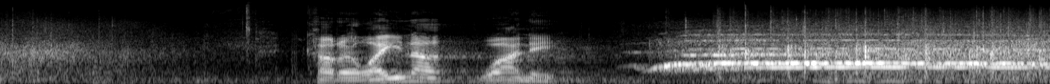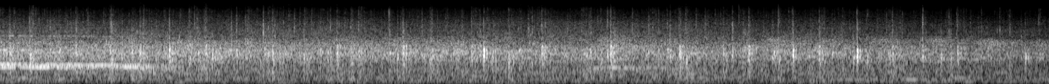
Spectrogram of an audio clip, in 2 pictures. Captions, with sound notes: Carolina Wani (APPLAUDING)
